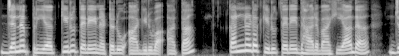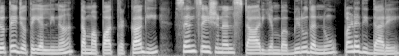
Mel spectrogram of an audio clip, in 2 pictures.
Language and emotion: Kannada, neutral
